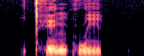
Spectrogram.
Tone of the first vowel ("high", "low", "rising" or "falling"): rising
